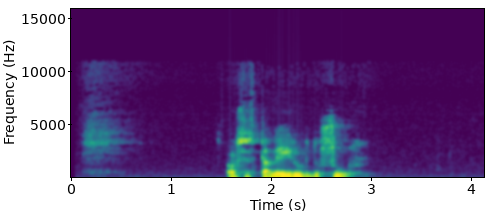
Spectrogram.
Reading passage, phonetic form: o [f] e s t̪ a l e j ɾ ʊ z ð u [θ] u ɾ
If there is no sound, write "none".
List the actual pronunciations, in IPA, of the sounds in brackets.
s, s

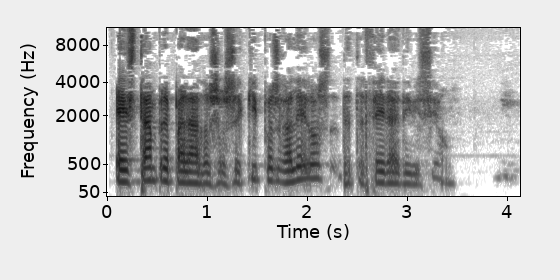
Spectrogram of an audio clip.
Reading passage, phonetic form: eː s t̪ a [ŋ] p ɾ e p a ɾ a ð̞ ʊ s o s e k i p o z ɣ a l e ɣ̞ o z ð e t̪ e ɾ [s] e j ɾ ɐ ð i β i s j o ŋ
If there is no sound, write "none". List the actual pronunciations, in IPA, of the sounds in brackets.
m, θ

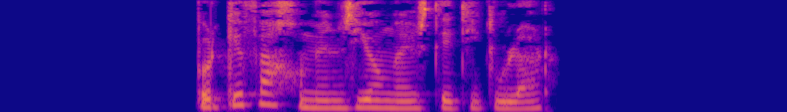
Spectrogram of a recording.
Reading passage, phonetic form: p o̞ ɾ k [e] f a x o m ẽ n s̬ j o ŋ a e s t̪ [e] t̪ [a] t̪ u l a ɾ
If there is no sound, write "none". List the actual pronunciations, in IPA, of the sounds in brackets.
e, e, i

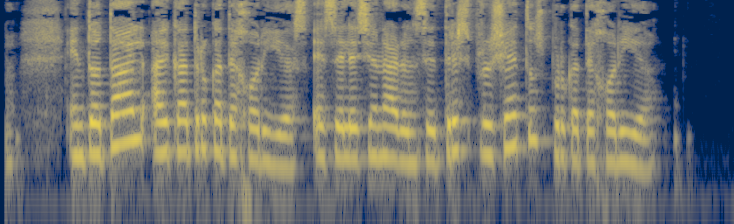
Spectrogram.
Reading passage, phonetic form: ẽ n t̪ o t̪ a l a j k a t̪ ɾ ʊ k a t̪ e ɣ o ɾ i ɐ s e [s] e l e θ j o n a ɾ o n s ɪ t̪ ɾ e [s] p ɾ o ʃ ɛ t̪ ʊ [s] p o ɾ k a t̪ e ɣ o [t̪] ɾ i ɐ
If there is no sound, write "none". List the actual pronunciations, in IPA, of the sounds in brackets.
s, s, s, none

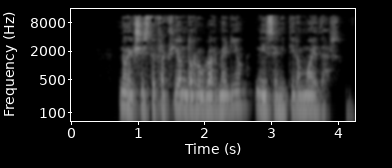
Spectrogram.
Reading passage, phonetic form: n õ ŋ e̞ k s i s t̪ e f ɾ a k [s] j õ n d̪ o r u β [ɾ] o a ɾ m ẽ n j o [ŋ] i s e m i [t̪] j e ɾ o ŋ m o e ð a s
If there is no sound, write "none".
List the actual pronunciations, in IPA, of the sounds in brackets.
θ, l, n, t̪

